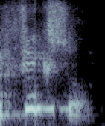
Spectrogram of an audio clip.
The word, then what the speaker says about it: fixo: Mas agora aqui, fixo. Fixo. Então são 4 letras e 5 fonemas, porque o X tem som de KS.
